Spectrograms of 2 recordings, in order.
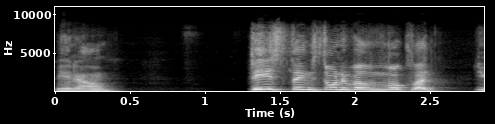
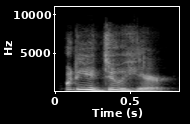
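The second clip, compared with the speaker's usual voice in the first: incredulous; 3 semitones lower, 6 dB quieter, slower than usual. Retold or imitated. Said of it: "You look at him and you're like".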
